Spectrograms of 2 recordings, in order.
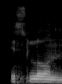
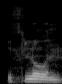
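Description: The two takes are said the same way.

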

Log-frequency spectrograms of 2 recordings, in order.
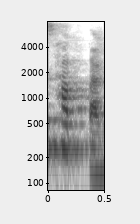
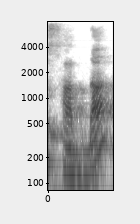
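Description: First: সাত্তা with tense, unvoiced double t; correct pronunciation. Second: সাদ্দা with voiced double d; spelling-based pronunciation. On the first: Teacher correcting the written form, correct pronunciation. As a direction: say সাত্তা as "sat-ta". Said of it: "উচ্চারণ হবে". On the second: Teacher repeating the written form for learners, spelling-based pronunciation. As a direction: say সাদ্দা as spelt, "sad-da". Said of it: "লেখা আছে স্পষ্ট". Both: Shown as a demonstration.

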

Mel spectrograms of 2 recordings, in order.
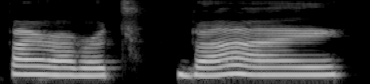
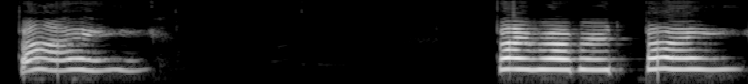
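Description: First: Said in the usual way. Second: High, loud, drawn-out calls of bye; overexcited goodbye. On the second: Pretend. Player waves off the departing game son, overexcited. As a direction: call out a farewell, pitched way up. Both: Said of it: "I got a little overexcited".

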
